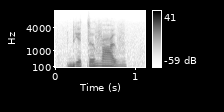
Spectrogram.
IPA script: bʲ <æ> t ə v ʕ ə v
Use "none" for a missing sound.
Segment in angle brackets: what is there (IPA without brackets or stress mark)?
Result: ɛ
